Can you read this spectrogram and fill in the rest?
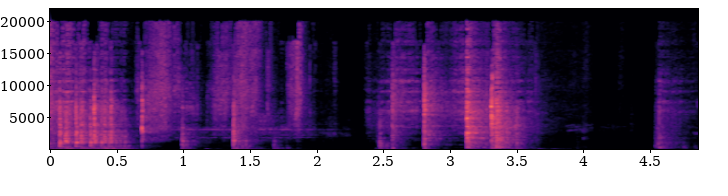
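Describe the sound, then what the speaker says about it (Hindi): Dry red chillies, coriander, ajwain and cumin seeds are stirred and tossed in a hot frying pan, giving close, intermittent scraping and rattling bursts separated by short pauses. "इसको सब चीज़ को डाल के फ्राई पैन में भून लेंगे।"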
